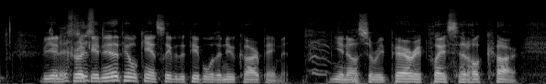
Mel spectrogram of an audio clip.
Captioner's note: laughs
